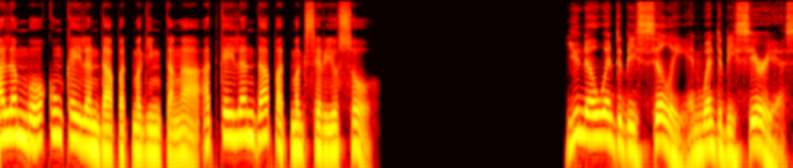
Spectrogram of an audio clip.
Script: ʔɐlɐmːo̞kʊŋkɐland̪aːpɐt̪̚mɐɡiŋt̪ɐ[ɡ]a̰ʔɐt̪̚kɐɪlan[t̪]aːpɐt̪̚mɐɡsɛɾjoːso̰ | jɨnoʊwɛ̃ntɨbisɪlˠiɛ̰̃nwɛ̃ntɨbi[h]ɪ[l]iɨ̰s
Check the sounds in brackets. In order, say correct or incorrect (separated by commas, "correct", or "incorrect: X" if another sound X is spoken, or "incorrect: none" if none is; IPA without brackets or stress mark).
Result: incorrect: ŋ, incorrect: d̪, incorrect: s, incorrect: ɹ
